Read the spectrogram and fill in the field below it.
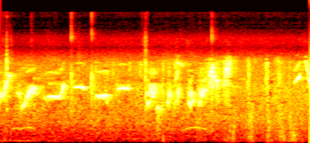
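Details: White-rumped shama in afternoon song, a lure meant to prompt other shamas to sing: short whistled phrases with rising and falling slurs, delivered in quick bursts with brief gaps.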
